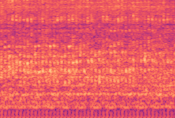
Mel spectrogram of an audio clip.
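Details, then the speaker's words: Cold-weather start of an old New Holland with a Wisconsin engine (not the original motor): firm, steady idle with an even rapid pulse, no misses or tapping; running clean and healthy. "Listen to that exhaust. Sounds awesome. Runs great."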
